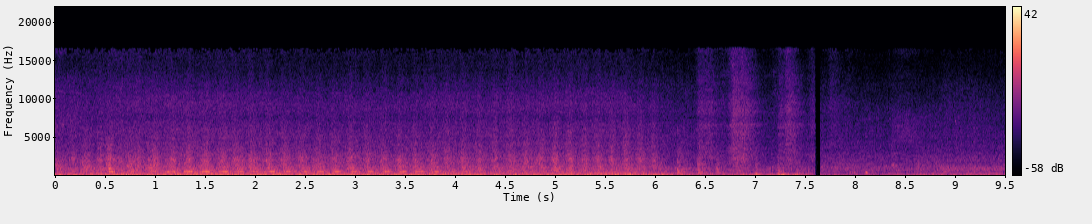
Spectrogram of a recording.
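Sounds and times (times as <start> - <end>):
heavy lorry engine straining to climb a hill on a wet road: 0.0 - 6.8.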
